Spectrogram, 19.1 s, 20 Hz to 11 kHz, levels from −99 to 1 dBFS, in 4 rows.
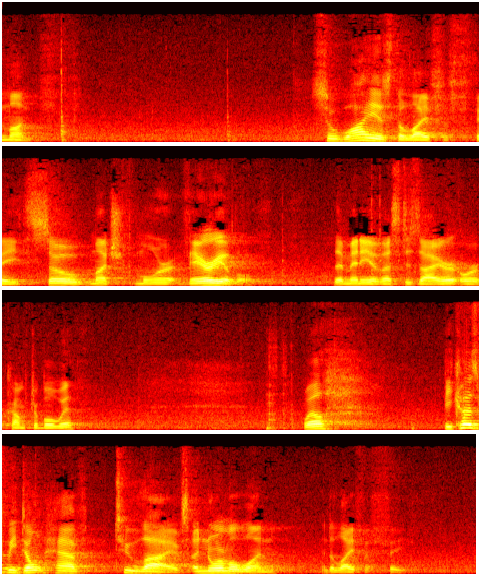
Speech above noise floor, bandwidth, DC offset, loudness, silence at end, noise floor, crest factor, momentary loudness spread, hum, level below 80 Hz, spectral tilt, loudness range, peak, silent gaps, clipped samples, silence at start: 30 dB; 10 kHz; under 0.1%; -18 LUFS; 0.7 s; -48 dBFS; 20 dB; 20 LU; none; -84 dBFS; -5 dB/octave; 7 LU; 0 dBFS; none; under 0.1%; 0 s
